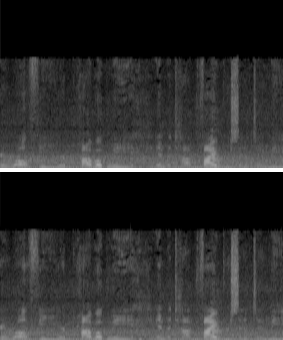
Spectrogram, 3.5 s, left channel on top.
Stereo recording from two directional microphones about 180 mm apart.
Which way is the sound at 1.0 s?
10° right (ahead or behind).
